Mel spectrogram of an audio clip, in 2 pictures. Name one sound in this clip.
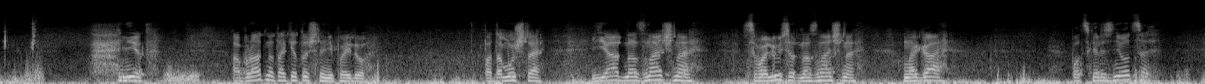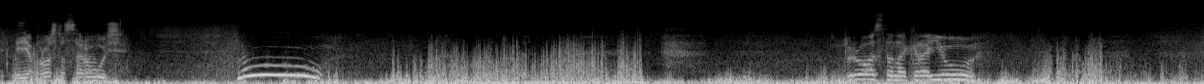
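Wind blows against the microphone outdoors.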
